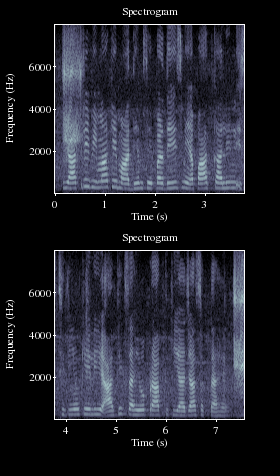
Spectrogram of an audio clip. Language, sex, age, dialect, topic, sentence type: Hindi, female, 25-30, Awadhi Bundeli, banking, statement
